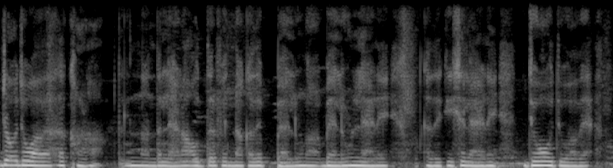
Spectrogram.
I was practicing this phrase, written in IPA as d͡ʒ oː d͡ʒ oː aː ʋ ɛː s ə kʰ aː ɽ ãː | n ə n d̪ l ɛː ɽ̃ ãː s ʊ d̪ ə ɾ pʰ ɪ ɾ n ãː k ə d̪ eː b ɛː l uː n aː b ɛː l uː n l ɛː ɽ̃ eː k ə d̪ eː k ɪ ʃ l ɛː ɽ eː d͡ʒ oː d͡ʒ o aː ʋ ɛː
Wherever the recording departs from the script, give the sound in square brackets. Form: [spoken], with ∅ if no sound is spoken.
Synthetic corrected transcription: d͡ʒ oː d͡ʒ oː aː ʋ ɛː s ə kʰ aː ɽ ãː | n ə n d̪ l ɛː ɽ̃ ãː [∅] ʊ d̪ ə ɾ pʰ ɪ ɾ n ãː k ə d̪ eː b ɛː l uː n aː b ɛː l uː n l ɛː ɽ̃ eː k ə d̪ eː k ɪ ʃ l ɛː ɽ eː d͡ʒ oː d͡ʒ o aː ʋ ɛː

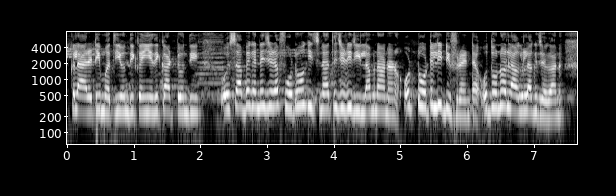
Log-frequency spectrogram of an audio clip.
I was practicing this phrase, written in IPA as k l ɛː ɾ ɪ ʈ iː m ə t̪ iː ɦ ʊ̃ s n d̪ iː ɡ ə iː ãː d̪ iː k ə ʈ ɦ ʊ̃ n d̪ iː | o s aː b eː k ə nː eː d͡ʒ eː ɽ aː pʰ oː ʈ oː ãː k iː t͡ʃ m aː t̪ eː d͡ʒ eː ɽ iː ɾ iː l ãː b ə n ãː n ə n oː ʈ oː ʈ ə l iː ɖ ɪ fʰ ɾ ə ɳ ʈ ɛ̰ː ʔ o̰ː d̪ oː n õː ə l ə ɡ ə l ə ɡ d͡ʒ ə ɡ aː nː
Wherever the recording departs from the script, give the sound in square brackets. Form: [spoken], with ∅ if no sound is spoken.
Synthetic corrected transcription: k l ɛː ɾ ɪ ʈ iː m ə t̪ iː ɦ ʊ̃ [∅] n d̪ iː [k] ə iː ãː d̪ iː k ə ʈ ɦ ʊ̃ n d̪ iː | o s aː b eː k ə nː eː d͡ʒ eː ɽ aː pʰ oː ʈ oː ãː k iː t͡ʃ [n] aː t̪ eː d͡ʒ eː ɽ iː ɾ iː l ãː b ə n [aː] n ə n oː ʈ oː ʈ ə l iː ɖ ɪ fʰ ɾ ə ɳ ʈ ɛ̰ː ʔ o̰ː d̪ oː n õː ə l ə ɡ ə l ə ɡ d͡ʒ ə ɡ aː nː

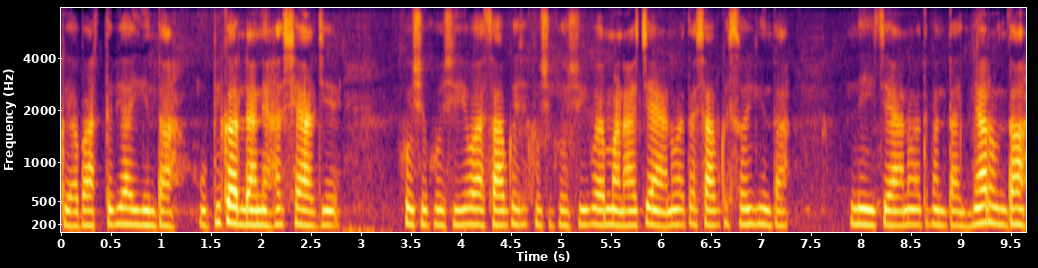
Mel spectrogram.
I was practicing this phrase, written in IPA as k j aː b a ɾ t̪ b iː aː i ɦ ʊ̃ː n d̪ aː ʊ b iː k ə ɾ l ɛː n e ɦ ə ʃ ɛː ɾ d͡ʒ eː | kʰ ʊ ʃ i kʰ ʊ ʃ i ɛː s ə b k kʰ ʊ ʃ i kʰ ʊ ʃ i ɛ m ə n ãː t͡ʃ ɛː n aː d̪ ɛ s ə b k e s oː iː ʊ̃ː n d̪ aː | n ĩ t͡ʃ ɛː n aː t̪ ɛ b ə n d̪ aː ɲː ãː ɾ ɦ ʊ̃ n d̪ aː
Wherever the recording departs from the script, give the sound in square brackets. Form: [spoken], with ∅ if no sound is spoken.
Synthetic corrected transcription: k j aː b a ɾ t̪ b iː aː i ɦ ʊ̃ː n d̪ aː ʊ b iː k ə ɾ l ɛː n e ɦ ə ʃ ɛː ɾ d͡ʒ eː | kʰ ʊ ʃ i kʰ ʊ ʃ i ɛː s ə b k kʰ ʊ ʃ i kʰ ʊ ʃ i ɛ m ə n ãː t͡ʃ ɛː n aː [t̪] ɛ s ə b k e s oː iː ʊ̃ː n d̪ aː | n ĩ t͡ʃ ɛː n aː t̪ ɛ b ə n d̪ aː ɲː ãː ɾ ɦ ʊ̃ n d̪ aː

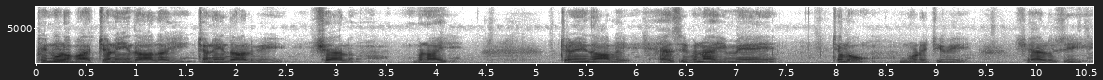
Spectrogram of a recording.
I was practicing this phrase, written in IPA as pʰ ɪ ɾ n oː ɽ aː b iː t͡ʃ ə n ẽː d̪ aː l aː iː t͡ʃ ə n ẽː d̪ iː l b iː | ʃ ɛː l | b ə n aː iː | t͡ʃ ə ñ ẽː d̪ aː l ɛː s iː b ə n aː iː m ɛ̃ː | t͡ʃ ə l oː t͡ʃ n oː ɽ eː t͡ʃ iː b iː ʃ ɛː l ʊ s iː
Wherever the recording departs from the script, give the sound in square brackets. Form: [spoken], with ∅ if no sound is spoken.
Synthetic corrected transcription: pʰ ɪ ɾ n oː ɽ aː b [aː] t͡ʃ ə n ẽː d̪ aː l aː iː t͡ʃ ə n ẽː d̪ [aː] l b iː | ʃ ɛː l | b ə n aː iː | t͡ʃ ə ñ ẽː d̪ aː l ɛː s iː b ə n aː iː m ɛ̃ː | t͡ʃ ə l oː [∅] n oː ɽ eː t͡ʃ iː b iː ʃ ɛː l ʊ s iː

